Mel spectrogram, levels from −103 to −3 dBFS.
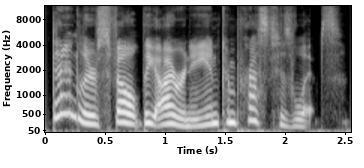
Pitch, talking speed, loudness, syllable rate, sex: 260 Hz, 190 wpm, -16 LUFS, 6.5 syllables/s, female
